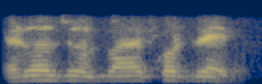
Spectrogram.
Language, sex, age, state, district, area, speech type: Kannada, male, 45-60, Karnataka, Udupi, rural, conversation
